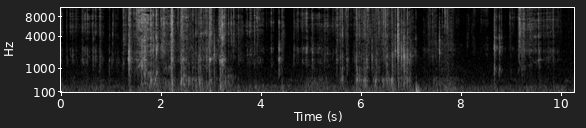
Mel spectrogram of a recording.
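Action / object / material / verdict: scrape / bar of soap with glitter coating / soap / none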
